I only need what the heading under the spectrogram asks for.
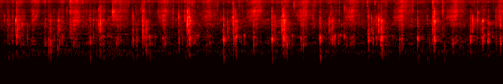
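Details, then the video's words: Golden retriever licking an Orapup tongue cleaning brush indoors to freshen breath: wet, smacking tongue clicks in quick irregular bursts, roughly eighty per minute, close and intimate in a small quiet room. "Golden Retriever Licking Orapup Tongue Cleaning Brush"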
